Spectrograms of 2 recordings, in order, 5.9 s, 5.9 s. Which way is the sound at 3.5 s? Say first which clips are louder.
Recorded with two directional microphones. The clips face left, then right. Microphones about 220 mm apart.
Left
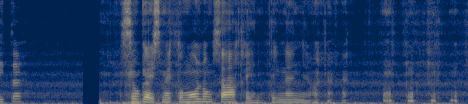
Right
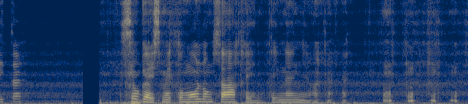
Right 1 dB; 5° left (ahead or behind).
